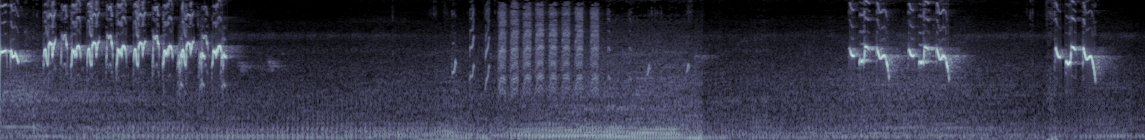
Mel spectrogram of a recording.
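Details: Sooty-headed bulbul lure song: a fast run of repeated bubbly phrases, then a burst of broad rustling noise lasting a few seconds, then two more short gurgling phrases; meant to make a quiet bulbul reply.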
